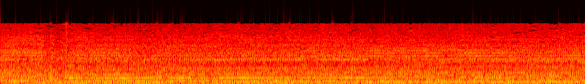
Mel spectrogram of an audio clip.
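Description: A Subaru car's engine accelerating hard on an Isle of Man road lap, a steady loud drone inside the car that holds throughout with no talking.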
